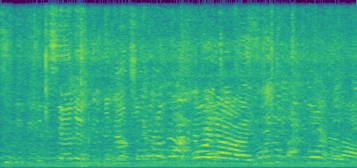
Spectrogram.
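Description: Distant voices of footballers and onlookers calling across an open pitch, over a steady low hum.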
